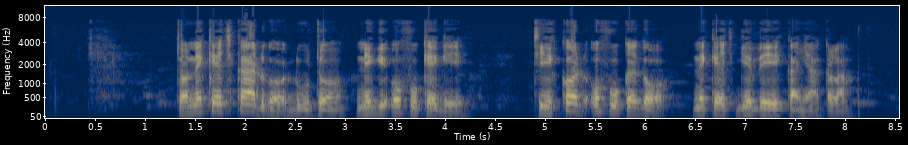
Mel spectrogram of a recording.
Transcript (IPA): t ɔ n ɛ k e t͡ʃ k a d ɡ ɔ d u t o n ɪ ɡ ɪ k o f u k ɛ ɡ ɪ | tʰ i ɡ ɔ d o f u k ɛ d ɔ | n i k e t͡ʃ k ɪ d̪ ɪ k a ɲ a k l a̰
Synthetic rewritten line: t ɔ n ɛ k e t͡ʃ k a d ɡ ɔ d u t o n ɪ ɡ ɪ ʔ o f u k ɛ ɡ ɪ | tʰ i k ɔ d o f u k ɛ ɡ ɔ | n ɛ k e t͡ʃ ɡ ɪ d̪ ɪ k a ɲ a k l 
